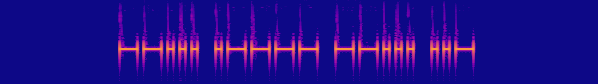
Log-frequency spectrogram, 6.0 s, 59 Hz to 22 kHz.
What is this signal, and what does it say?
Morse code, heard as a keyed tone, about 20 wpm, 700 Hz. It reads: 717U
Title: Four Letter-Number Combinations - 20wpm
